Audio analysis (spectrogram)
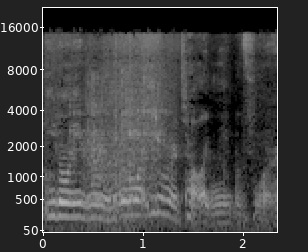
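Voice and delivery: quiet, indistinct mumbling, words muttered unclearly. Reminding the other speaker of what they said before, mumbling. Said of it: "you're mumbling".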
